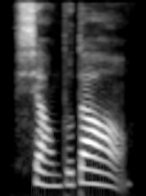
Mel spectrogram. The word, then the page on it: 想不到: xiǎng bu dào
